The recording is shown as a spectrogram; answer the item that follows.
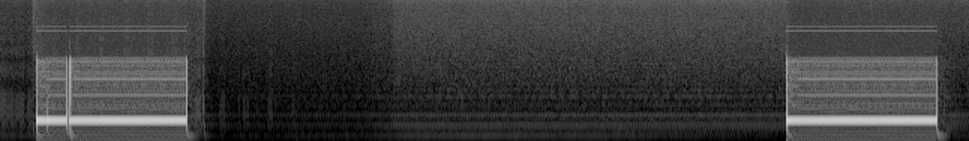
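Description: Telephone ringback tone heard while calling someone: two loud, steady electronic beeps, each about a second long, separated by a long silent pause.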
